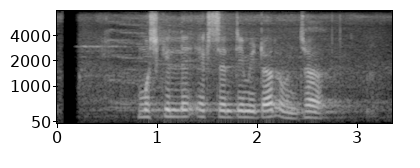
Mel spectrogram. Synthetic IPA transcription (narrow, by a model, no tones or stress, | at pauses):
muskilːeʔekseɳʈimiʈʌrɦunt͡sʰʌ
